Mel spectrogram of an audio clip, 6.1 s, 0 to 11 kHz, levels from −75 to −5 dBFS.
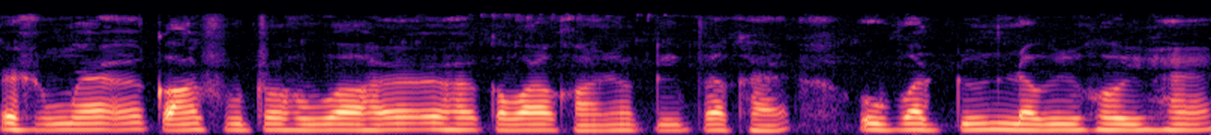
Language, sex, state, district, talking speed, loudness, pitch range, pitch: Hindi, male, Chhattisgarh, Raigarh, 170 wpm, -17 LUFS, 140-145 Hz, 145 Hz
